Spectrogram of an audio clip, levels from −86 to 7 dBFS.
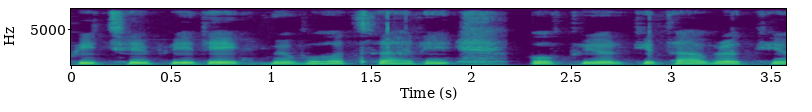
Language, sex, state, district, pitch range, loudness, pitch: Hindi, female, Jharkhand, Ranchi, 180-185 Hz, -15 LUFS, 180 Hz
